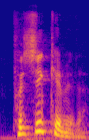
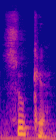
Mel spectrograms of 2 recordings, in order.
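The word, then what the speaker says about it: ψυχή: 소울 프시케입니다. 수케. 프는 발음 안 돼도 괜찮아요. 약한 음입니다. 약음입니다. 프시케인데요.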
